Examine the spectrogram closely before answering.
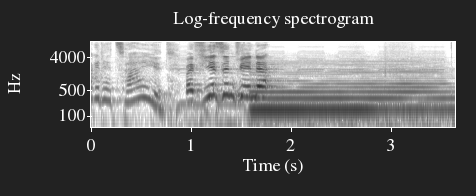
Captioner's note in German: Klingelton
